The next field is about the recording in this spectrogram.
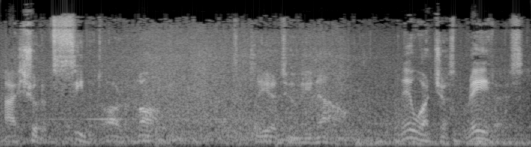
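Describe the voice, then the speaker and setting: An actor playing a resolute, authoritative admiral in a dramatic game cutscene, speaking deliberately. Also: male voice, on the low side, big pitch swings, very noisy. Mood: grave, urgent. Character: commanding, resolute Korean admiral. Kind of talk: dramatic scripted game acting. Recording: loud music behind the voice.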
